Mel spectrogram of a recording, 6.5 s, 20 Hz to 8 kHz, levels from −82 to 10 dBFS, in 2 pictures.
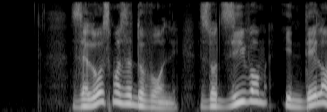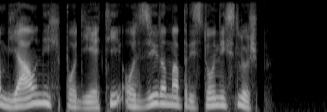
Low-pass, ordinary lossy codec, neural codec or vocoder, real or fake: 7.2 kHz; none; none; real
